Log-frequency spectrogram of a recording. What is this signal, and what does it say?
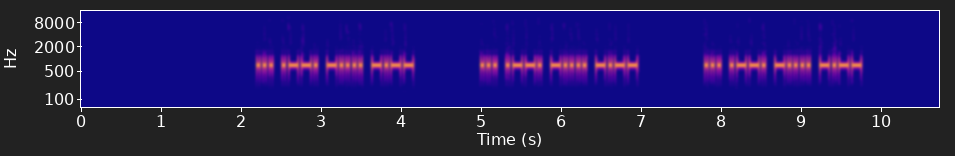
Morse code, heard as a keyed tone, about 32 wpm, 700 Hz. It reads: SP6Y SP6Y SP6Y
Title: DXCC-100 Call Signs - 4 Characters - Repeated 3x - 30wpm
